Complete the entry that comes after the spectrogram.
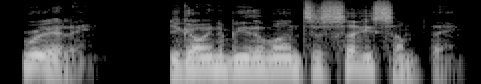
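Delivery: stunned narrator challenging his friend; surprised. Acted. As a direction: throw it back at him in disbelief. Surprised retort to Crew.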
